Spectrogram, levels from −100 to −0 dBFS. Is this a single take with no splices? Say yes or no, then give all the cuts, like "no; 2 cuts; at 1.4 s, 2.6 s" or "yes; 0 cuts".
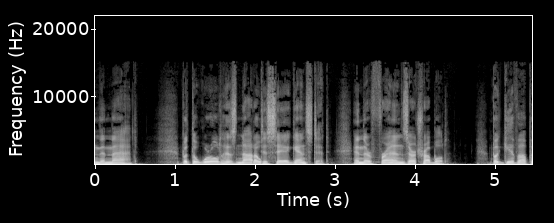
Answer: no; 2 cuts; at 2.1 s, 4.0 s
